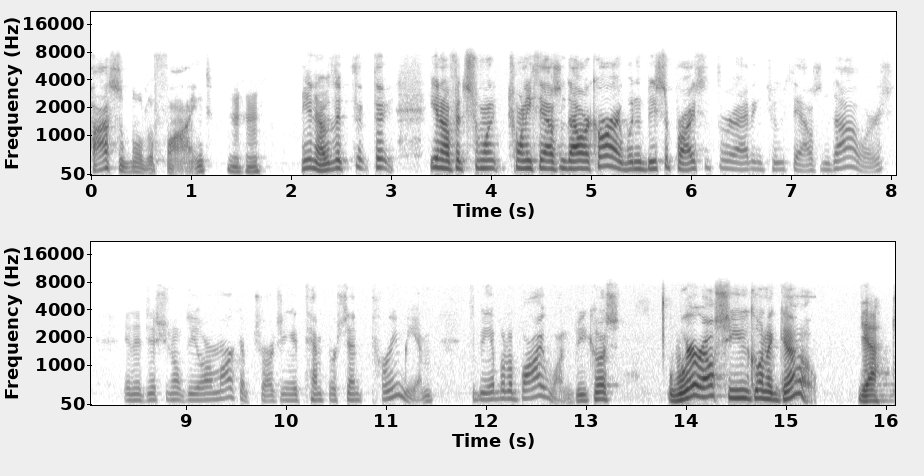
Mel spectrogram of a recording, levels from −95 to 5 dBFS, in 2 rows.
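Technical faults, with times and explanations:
6.27–7.84 s, automatic gain rising: just after the level drops by about 18 dB, as the talker moves away from the microphone near 6 s, the gain control lifts its gain by about 4 dB over roughly 1.6 s, so the speech and the room noise behind it swell up together.
8.38–12.87 s, automatic gain rising: with the input still about 18 dB down, the gain climbs a further 7 dB or so across about 4.5 s. Speech and background rise as one, slowly, rather than the talker sounding closer.
13.8–15.95 s, automatic gain falling: once the talker moves again around 12.5 s, the control finds the input too loud, or its background noise too strong, and pulls its gain down by about 4 dB over about 2 s, so the sound sinks together with its background.
14.13–14.6 s, automatic gain rising: a short upward correction of about 6 dB over about half a second sits inside that fall, so the level briefly lifts, speech and noise together, before the downward drift continues.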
